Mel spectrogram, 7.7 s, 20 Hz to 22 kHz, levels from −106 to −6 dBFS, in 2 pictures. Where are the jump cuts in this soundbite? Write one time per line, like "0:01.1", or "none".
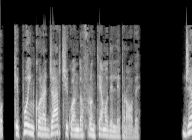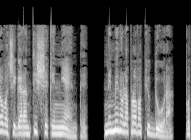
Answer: none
